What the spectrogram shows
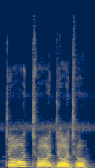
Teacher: जो ये चार हैं च, छ, ज, झ इनको स्पर्श संघर्षी व्यंजन भी कहा जाता है।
